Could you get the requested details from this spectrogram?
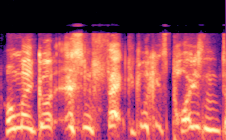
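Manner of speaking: high hammed-up panic; high mock-hysterical wail; mock hysterical mother. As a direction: shriek about a scratch like a drama queen. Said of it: "she goes to the doctor".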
